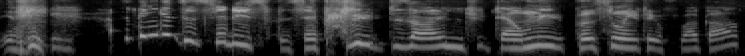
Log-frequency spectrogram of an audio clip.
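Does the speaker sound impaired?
Yes: cerebral palsy; noticeable speech impediment.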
